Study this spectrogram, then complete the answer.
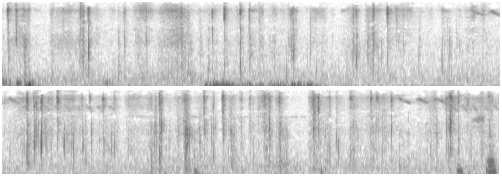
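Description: Paper being folded and rolled by hand while making a paper basket gives soft, intermittent crinkling and rustling handling sounds, close and quiet, with a brief low thump near the start.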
